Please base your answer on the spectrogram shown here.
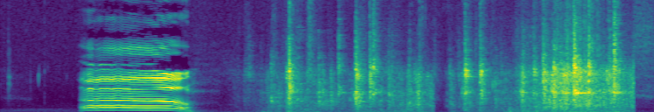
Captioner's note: garage door rattling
